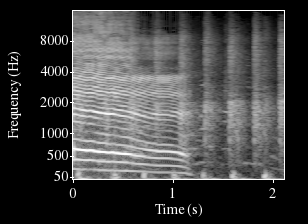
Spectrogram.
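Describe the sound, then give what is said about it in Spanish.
A few sharp hand claps ring out in a residence for people with mental illness, following a drawn-out voice. The claps come as separate, loosely spaced strikes rather than a full ovation. “Le damos un aplauso”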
